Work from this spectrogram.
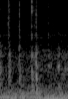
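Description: Brief burst of quick keystrokes on a computer keyboard while entering a passphrase, faint and close, with no talk.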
